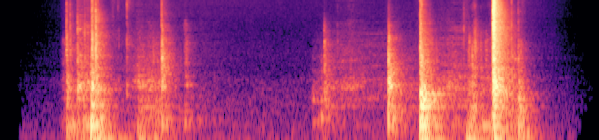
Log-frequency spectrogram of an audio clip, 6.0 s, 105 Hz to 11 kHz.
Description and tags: Front Door Open Close Interior
Recorded with a Zoom H4N in a Small House. An Interior Recording of a Front Door Opening and Closing. Stereo Recording
gentle, door, open, interior, stereo, close, front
